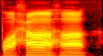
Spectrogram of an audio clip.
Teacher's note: طحاها، ہا اور ہا اکٹھے آ رہے ہیں. ہا گلے کے درمیان سے یا حلق کے درمیان سے ادا کیا جاتا ہے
